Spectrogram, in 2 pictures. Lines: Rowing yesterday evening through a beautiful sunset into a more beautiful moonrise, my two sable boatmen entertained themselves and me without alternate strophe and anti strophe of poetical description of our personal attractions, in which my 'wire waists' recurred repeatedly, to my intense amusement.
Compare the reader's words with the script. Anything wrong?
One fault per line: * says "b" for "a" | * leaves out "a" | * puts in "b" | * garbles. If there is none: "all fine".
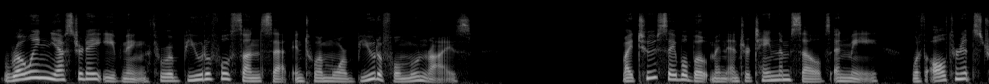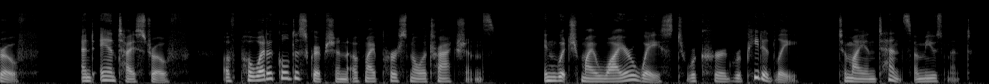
* says "with" for "without"
* says "my" for "our"
* says "waist" for "waists"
